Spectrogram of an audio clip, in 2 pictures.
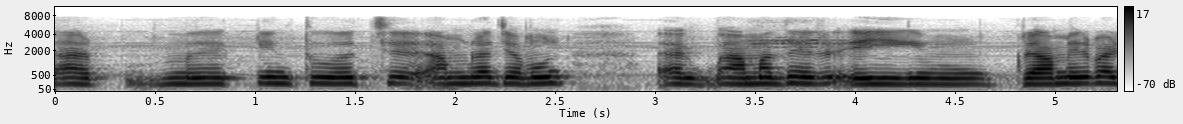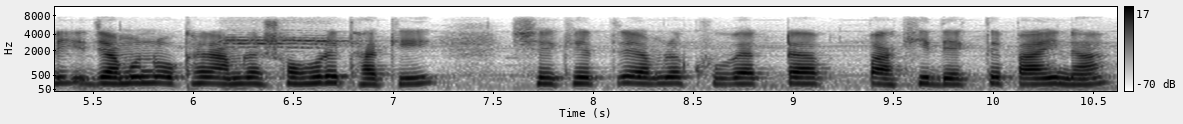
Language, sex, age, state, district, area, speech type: Bengali, female, 30-45, West Bengal, Birbhum, urban, spontaneous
